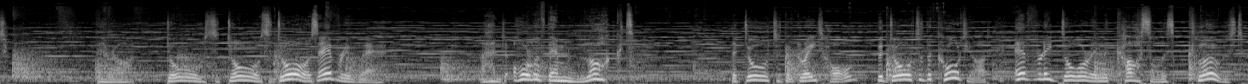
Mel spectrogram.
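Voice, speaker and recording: An actor playing an anxious, imprisoned gentleman recounting horrors in a dramatic vintage radio style. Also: a little high, very animated, slow. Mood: trapped, desperate. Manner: dramatic, haunted, emphatic. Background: dramatic music.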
